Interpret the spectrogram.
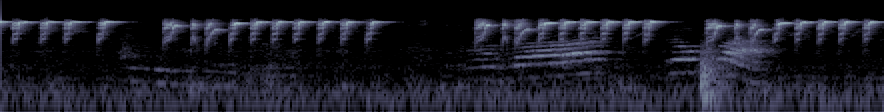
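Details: Scarlet minivet song recorded for tutoring birds: quick bursts of shrill, high, down-slurred chirps in phrases of about a second, with faint lower falling whistles and a brief rustling thump behind them.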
